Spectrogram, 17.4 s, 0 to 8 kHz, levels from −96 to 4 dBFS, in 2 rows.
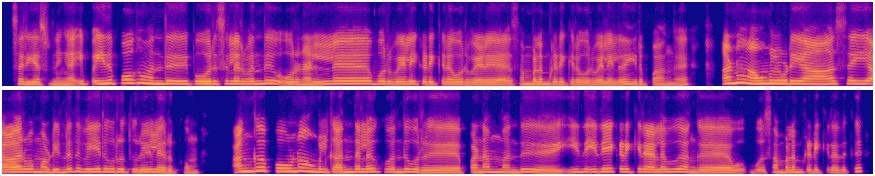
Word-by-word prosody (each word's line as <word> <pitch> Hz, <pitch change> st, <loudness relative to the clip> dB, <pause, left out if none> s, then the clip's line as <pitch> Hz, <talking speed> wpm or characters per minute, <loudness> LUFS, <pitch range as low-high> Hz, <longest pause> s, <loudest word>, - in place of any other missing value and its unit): சரியா 225 Hz, -1 st, 0 dB
சொன்னீங்க. 195 Hz, 0 st, -4 dB
இப்ப 230 Hz, -, -11 dB
இது 285 Hz, -, +3 dB
போக 325 Hz, 0 st, +2 dB
வந்து, 265 Hz, 0 st, +2 dB, 0.2 s
இப்போ 240 Hz, 0 st, -4 dB
ஒரு 235 Hz, +1 st, +2 dB
சிலர் 250 Hz, -2 st, +1 dB
வந்து 255 Hz, +4 st, -1 dB, 0.2 s
ஒரு 220 Hz, -1 st, 0 dB
நல்ல 215 Hz, +5 st, 0 dB, 0.5 s
ஒரு 235 Hz, -1 st, -1 dB
வேலை 225 Hz, +1 st, +1 dB
கிடைக்கிற 220 Hz, 0 st, -2 dB
ஒரு 210 Hz, -1 st, -3 dB
வேல 200 Hz, +1 st, +2 dB, 0.3 s
சம்பளம் 215 Hz, +1 st, -1 dB
கிடைக்கிற 200 Hz, -1 st, -3 dB
ஒரு 195 Hz, -, -4 dB
வேலையில் 195 Hz, +1 st, -1 dB
தான் 220 Hz, -, -1 dB
இருப்பாங்க. 195 Hz, -4 st, -7 dB, 0.5 s
ஆனா 310 Hz, +3 st, +6 dB
அவங்களுடைய 275 Hz, 0 st, +4 dB, 0.3 s
ஆசை, 265 Hz, +1 st, -1 dB, 0.3 s
ஆர்வம் 250 Hz, 0 st, +3 dB
அப்டின்றது 235 Hz, +5 st, -2 dB
வேறு 265 Hz, +2 st, +1 dB
ஒரு 245 Hz, -1 st, 0 dB
துறையில 230 Hz, -1 st, 0 dB
இருக்கும். 190 Hz, 0 st, -9 dB, 0.4 s
அங்க 295 Hz, +4 st, +2 dB, 0.2 s
போனா, 290 Hz, +1 st, +1 dB
அவங்களுக்கு 245 Hz, -5 st, 0 dB
அந்த 235 Hz, +2 st, 0 dB
அளவுக்கு 255 Hz, -1 st, -1 dB
வந்து 235 Hz, +2 st, -1 dB
ஒரு 210 Hz, -2 st, -3 dB, 0.4 s
பணம் 240 Hz, +2 st, -1 dB
வந்து, 215 Hz, +3 st, -3 dB, 0.5 s
இது 245 Hz, +1 st, -3 dB
இதே 270 Hz, +3 st, +3 dB
கிடைக்கிற 255 Hz, -1 st, 0 dB
அளவு 240 Hz, +2 st, -2 dB
அங்க 215 Hz, -1 st, -4 dB, 0.6 s
ஒ -, -, -5 dB
சம்பளம் 220 Hz, 0 st, -4 dB
கிடைக்கிறதுக்கு 205 Hz, +4 st, -6 dB
230 Hz, 170 wpm, -23 LUFS, 210-255 Hz, 0.6 s, ஆனா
